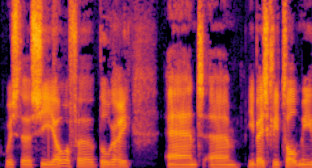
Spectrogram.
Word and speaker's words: Bulgari: It was Hublot, Zenith, and Bulgari, or Bulgari, as they pronounce it themselves.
